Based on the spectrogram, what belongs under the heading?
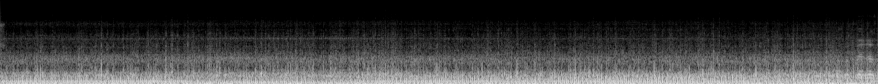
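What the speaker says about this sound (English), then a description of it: "Nothing like spending a Saturday out on the motorcycle." Motorcycle riding on a Saturday trip in southeast Texas toward Toledo Bend, a loud steady engine drone with rushing wind and road noise throughout, no talking.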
